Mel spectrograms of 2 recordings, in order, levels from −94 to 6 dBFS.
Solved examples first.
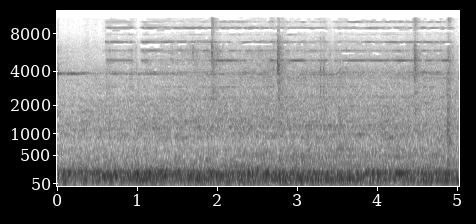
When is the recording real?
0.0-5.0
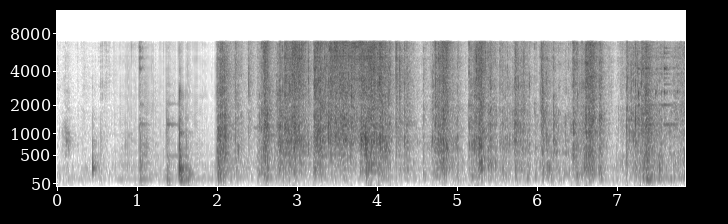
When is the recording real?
0.0-0.7; 2.0-7.9

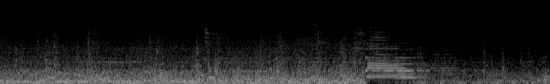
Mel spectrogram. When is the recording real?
0.0-0.7; 2.9-5.5

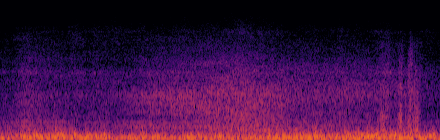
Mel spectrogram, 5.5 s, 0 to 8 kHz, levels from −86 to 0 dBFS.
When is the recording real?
1.0-4.3

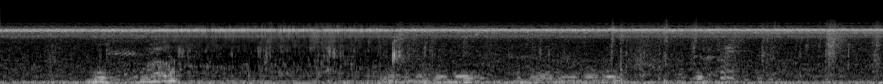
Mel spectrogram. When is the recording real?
0.0-1.6; 3.8-8.8

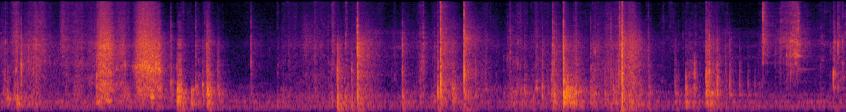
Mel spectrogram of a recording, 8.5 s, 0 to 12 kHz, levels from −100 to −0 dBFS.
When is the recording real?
none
